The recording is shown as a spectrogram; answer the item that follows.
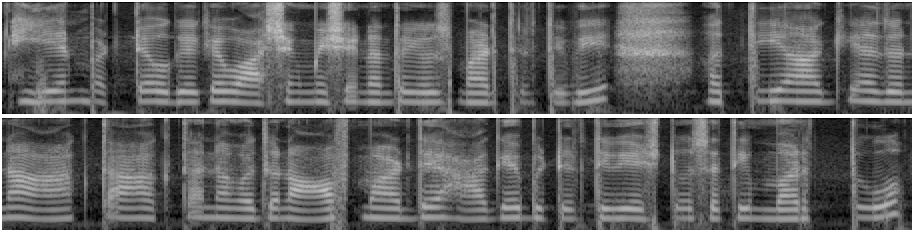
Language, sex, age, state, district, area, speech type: Kannada, female, 30-45, Karnataka, Hassan, urban, spontaneous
